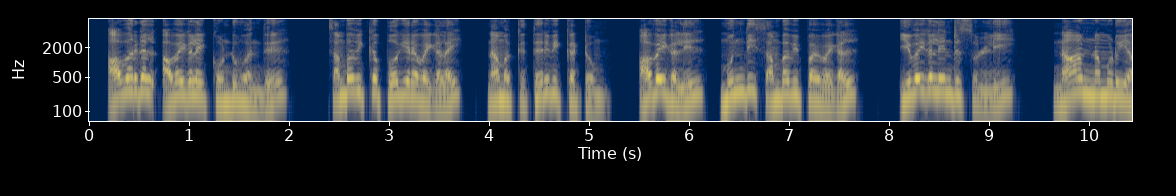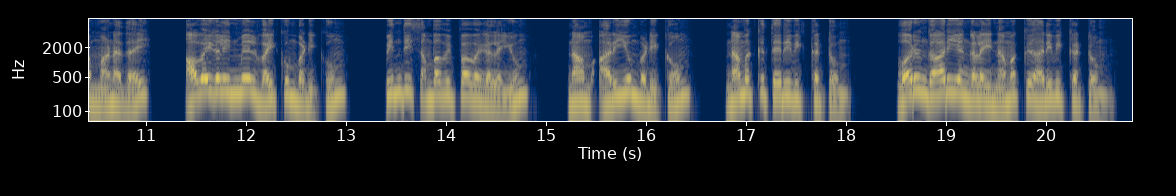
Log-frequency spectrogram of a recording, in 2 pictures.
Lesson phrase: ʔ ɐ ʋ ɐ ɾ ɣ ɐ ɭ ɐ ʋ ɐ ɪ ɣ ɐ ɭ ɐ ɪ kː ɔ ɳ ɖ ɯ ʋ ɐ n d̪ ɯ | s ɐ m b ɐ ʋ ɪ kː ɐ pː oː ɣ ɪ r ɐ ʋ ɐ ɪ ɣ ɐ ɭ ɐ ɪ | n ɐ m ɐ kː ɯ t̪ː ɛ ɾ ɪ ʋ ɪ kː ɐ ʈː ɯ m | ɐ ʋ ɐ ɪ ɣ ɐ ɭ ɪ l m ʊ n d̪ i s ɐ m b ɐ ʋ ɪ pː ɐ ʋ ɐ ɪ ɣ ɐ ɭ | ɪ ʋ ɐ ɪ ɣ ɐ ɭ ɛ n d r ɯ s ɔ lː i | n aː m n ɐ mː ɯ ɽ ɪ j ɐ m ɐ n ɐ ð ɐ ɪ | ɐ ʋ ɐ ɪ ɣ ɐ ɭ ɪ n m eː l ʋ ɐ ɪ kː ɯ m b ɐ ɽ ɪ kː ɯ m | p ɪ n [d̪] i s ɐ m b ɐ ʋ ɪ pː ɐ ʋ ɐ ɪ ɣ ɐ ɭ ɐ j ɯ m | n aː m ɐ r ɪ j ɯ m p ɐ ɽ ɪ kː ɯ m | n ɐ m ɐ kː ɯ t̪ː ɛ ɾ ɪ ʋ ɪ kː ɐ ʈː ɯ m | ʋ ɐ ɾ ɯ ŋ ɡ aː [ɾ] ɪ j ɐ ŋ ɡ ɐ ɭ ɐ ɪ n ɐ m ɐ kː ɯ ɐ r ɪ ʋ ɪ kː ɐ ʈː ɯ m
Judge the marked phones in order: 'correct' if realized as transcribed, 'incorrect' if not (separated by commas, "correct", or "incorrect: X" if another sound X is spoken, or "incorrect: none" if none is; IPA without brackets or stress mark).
correct, correct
